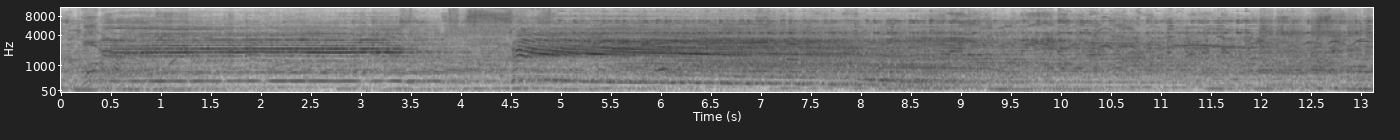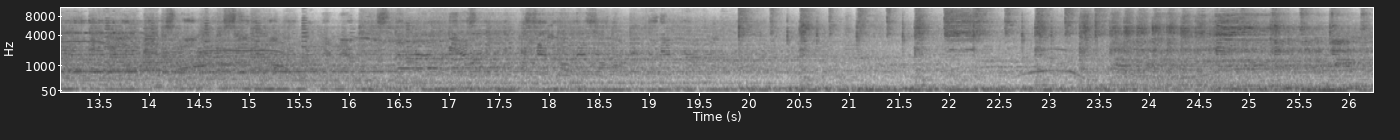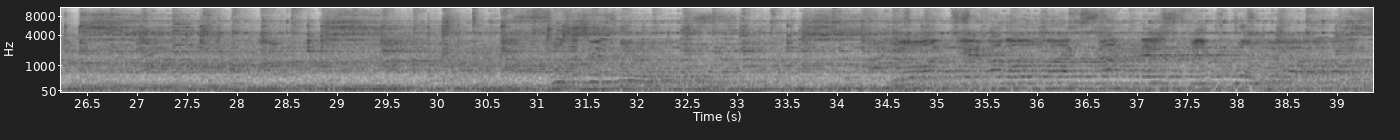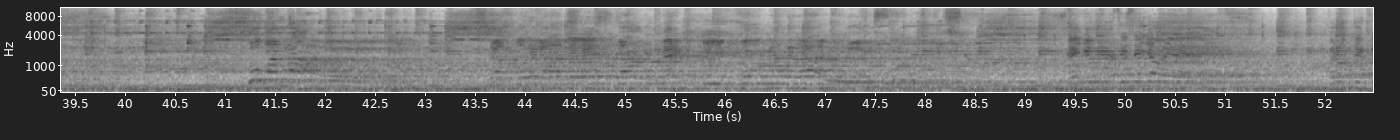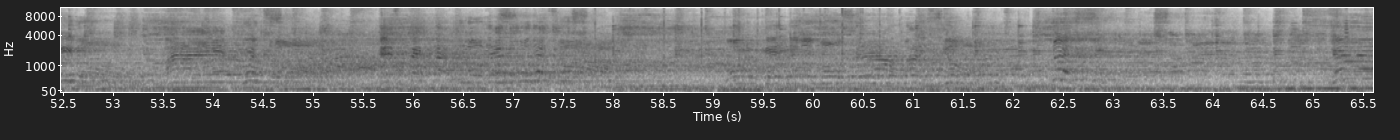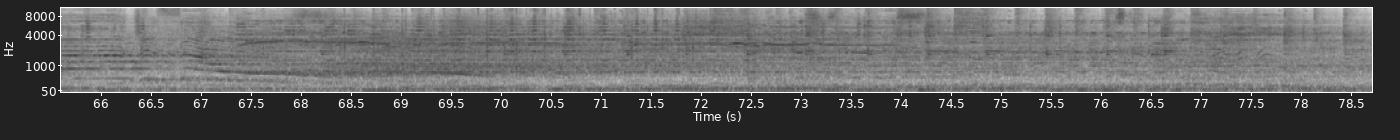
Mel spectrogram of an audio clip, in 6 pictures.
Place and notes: Dr. Lavista, Doctores, Cuauhtémoc, Ciudad de México, CDMX, Mexiko - Lucha Libre Arena Mexico
In Mexico City there are two official arenas where you can watch Lucha Libre. One is the huge Arena de México and the other is the Arena Coliseo.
